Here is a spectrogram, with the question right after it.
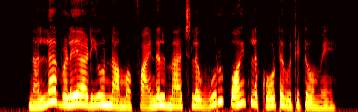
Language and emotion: Tamil, sad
